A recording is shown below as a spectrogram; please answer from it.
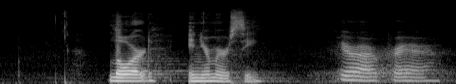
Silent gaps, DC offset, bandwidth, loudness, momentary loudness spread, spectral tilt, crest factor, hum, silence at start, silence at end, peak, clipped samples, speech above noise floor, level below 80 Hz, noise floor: none; under 0.1%; 13 kHz; -20 LUFS; 14 LU; -6.5 dB/octave; 20 dB; none; 0.65 s; 0.15 s; -2 dBFS; under 0.1%; 34 dB; -50 dBFS; -53 dBFS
